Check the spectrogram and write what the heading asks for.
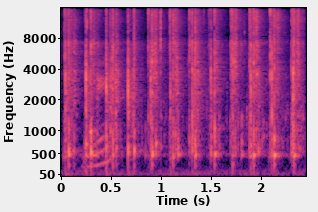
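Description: A fork beating raw eggs in a bowl, clicking against the bowl quickly and evenly, about six or seven strokes a second. The eggs are being beaten hard so they turn out fluffy.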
